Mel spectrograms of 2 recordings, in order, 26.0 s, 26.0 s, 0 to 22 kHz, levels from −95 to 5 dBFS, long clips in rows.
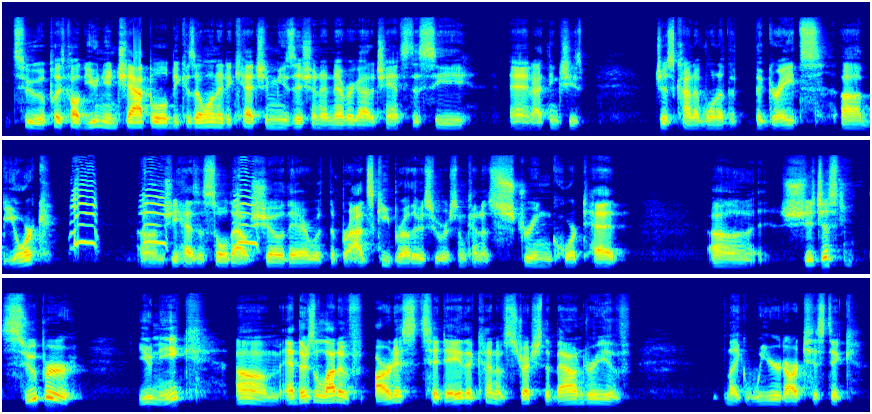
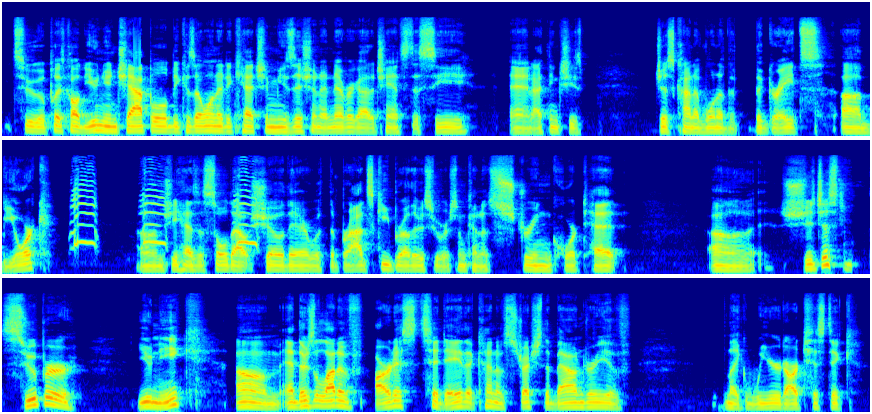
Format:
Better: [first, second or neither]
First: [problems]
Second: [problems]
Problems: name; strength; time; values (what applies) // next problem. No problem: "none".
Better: second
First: thin; very; fading below 300 Hz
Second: none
